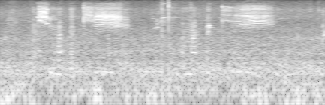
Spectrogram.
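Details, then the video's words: Household jungle myna, called salik pakhi, making weird sounds: two long, rasping, hissy high-pitched notes separated by short clicks and chips, quiet room around it. "Salik pakhi/ Jungle Myna talking and making weird sounds. কথা বলা শালিক"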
